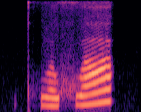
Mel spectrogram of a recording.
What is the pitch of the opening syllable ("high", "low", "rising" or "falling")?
low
